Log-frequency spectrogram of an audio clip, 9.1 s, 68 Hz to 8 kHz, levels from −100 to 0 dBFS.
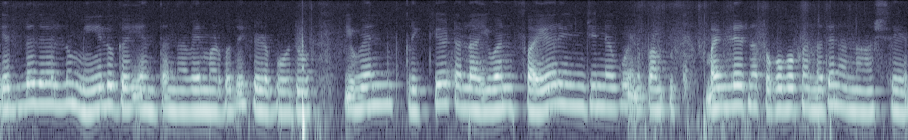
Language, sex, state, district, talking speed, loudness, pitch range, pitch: Kannada, female, Karnataka, Belgaum, 120 wpm, -19 LUFS, 185-215 Hz, 200 Hz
